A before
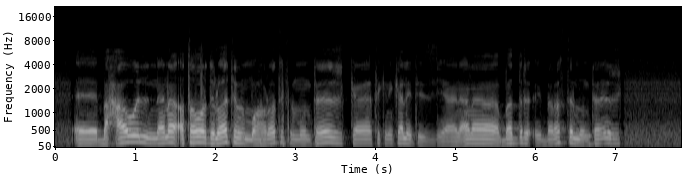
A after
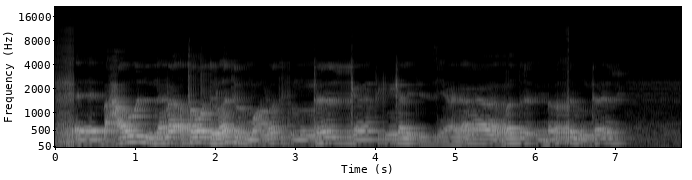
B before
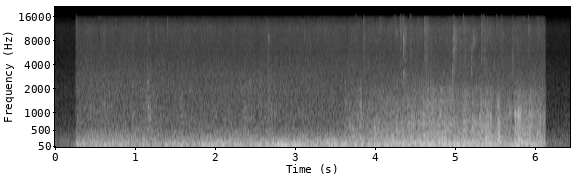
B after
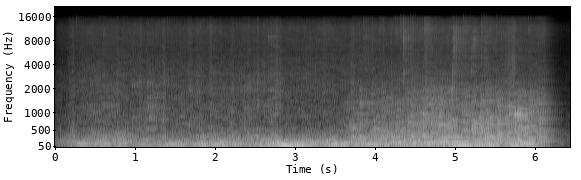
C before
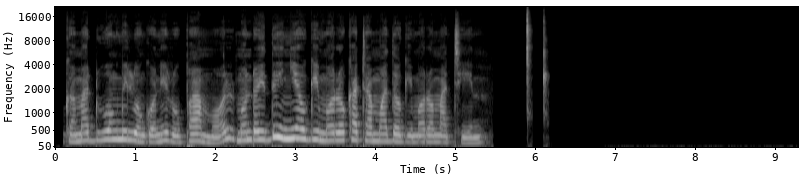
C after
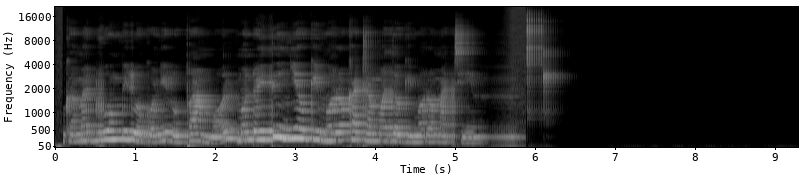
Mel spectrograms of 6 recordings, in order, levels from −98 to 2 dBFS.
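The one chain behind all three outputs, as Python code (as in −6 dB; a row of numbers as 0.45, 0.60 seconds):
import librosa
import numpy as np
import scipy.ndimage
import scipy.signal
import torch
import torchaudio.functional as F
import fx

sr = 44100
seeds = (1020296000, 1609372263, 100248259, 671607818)

y = fx.room_flutter(x, sr, wall_m=5.0, rt60_s=0.6)
y = fx.pre_swell(y, sr, db_per_s=51.0)
y = F.gain(torch.from_numpy(y), -9.0).numpy()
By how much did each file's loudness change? −5.5, −5.5, −6.0 LU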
